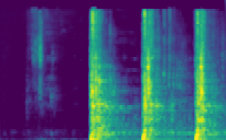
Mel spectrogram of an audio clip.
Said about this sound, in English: So instead of... nice, peacefully, hey, I'm not trying to rob your house, knocking on the door. You're going to bang your fist up against the door, like, hey, open it up.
